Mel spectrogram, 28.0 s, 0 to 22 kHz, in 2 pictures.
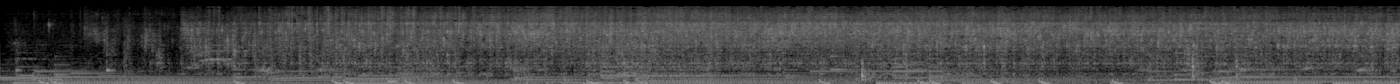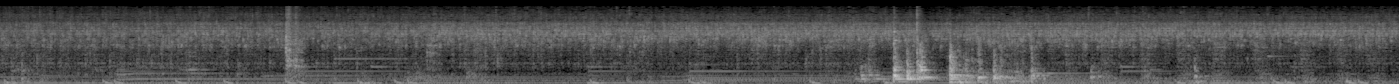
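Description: Tomatoes, onion and garlic frying in oil in a steel wok: a steady sizzle that builds over the first couple of seconds after the tomatoes go in. There is a short clatter about 23 seconds in, over background music.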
